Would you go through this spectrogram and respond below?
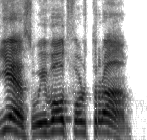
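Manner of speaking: put-on very thick, heavy foreign accent on English. Retelling a man's answer to a DMV clerk: imitating a very thick accent. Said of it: "with a very thick accent and goes".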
